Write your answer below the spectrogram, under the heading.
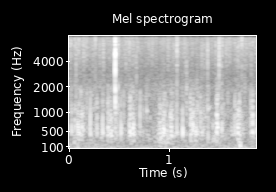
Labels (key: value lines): label: biophony, sea urchins (Echinidae)
recorder: SoundTrap 600 or HydroMoth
